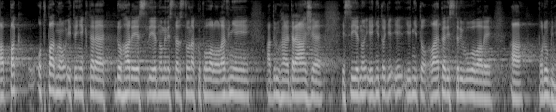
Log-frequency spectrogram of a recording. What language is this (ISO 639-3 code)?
ces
